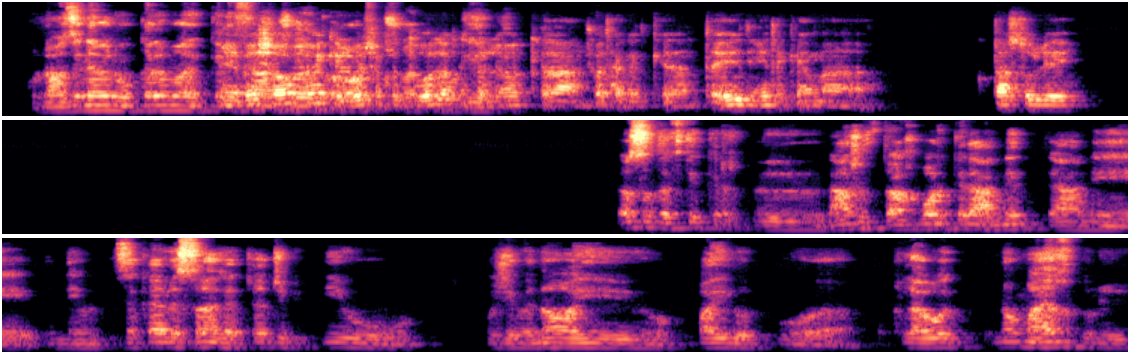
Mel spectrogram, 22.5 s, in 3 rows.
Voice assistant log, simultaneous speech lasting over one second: present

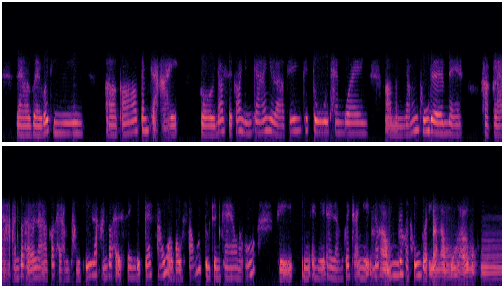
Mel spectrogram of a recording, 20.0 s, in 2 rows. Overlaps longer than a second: none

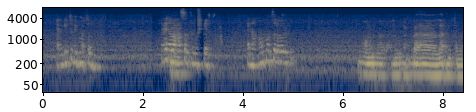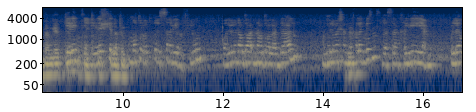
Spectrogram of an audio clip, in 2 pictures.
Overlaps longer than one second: present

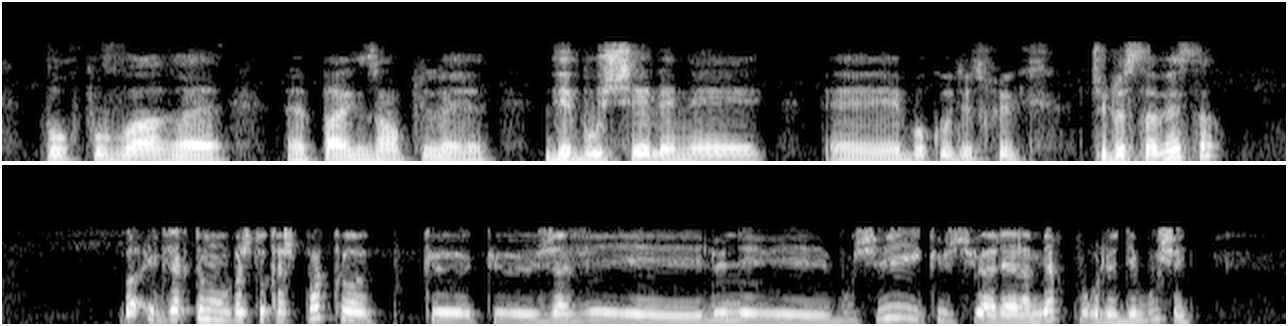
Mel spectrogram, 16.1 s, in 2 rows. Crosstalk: none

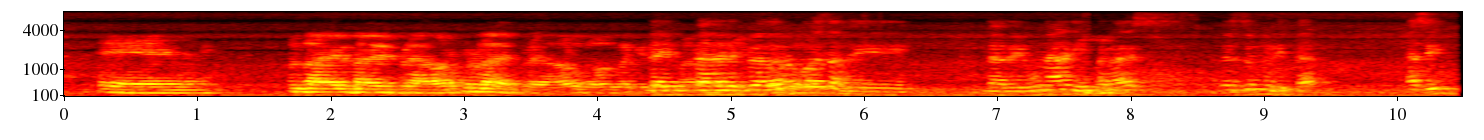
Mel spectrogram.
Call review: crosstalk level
present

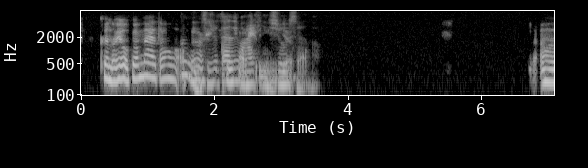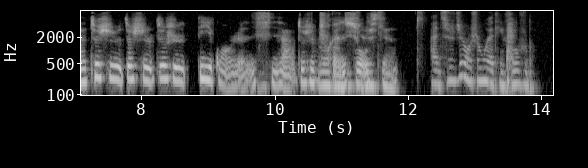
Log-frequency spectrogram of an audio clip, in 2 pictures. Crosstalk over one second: present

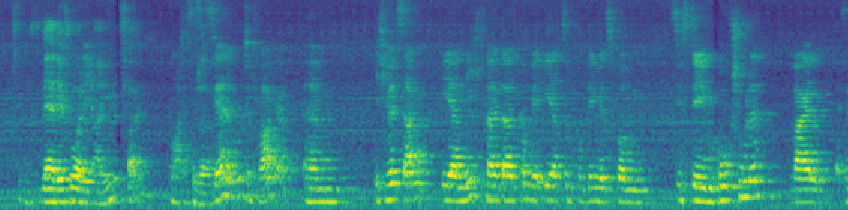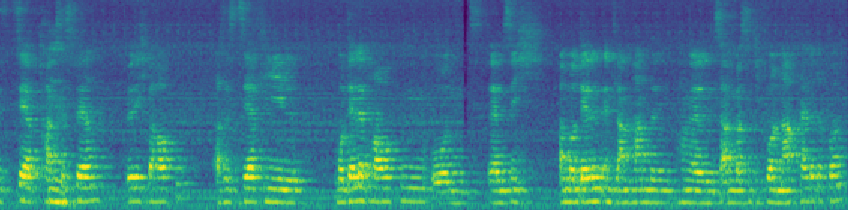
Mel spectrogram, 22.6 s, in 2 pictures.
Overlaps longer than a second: none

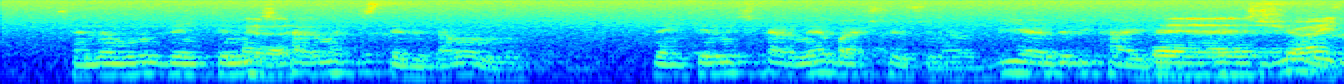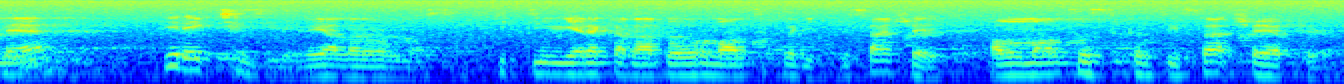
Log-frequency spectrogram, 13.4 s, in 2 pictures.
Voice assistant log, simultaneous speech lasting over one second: present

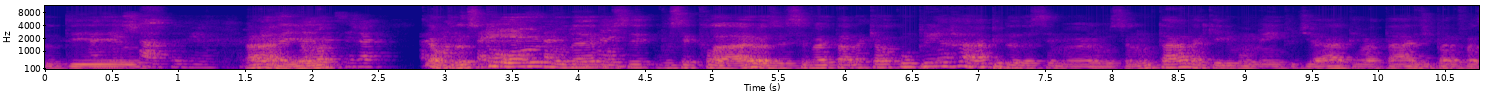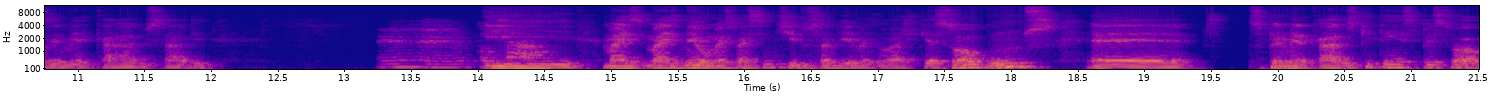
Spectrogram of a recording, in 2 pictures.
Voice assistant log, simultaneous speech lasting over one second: present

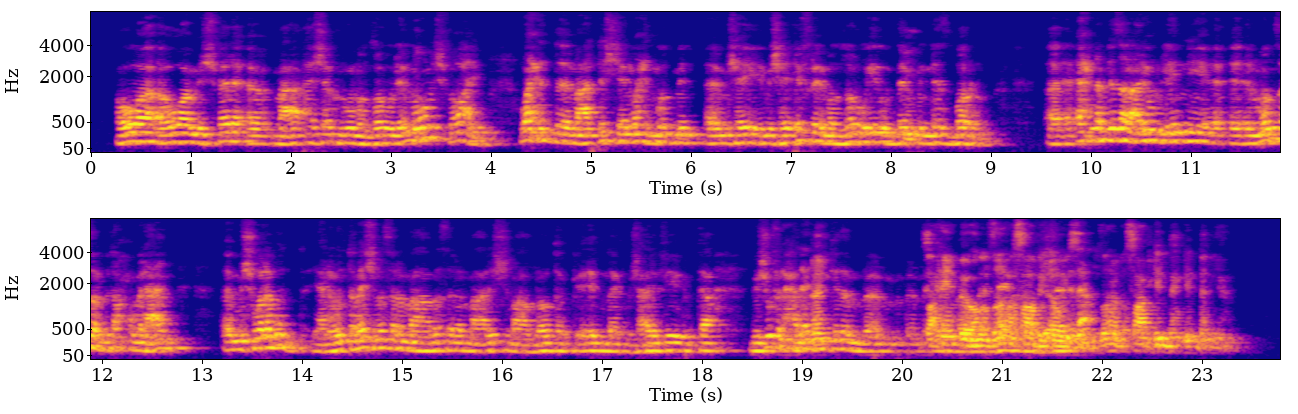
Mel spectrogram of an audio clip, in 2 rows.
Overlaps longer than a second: present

